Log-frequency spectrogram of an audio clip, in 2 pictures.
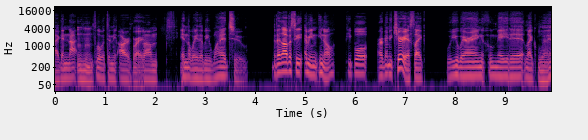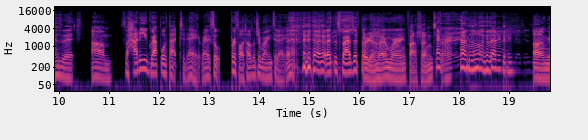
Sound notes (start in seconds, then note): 14.5 laughs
